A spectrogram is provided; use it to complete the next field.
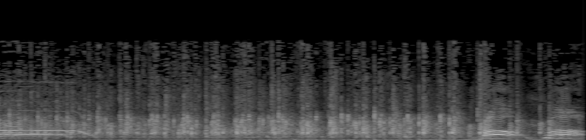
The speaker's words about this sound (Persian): به افتخار طلا گلزار. یه دست بزن.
